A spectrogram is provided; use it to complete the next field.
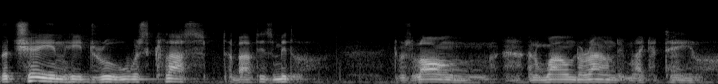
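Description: At a very slow pace, a man talks at medium pitch with ordinary pitch variation and big swings in loudness. Background noise is noticeable. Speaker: audiobook narrator. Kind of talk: dramatic audiobook narration of a Victorian ghost story. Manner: theatrical, voicing characters like a gruff scoffing Scrooge; building suspense, ominous and deliberate.

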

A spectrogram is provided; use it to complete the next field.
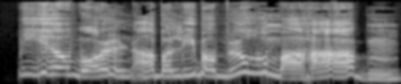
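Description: A man's put-on character voice, shrill, whiny and high in pitch. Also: fairly slow pace. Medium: read story. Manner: whiny, indignant.

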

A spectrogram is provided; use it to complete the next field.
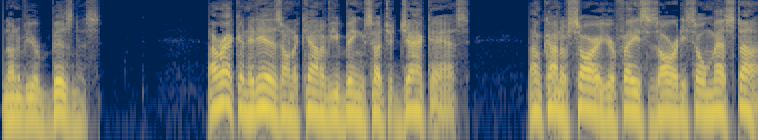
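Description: With lively intonation, a man in a plain, everyday voice talks at a medium pitch and fairly quick pace over a quiet background. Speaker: audiobook narrator. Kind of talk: dramatic audiobook narration of a western, reading aloud with character voices. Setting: studio recording. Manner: tense, gritty, shifting between narration and gruff cowboy dialogue; measured, building suspense before a quick burst of gunfire action.

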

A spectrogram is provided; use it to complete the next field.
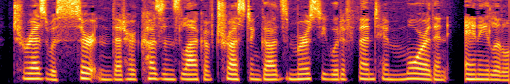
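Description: A woman's dark, mellow voice, fairly low and flat in a monotone, at a fairly quick pace, dry and close with no echo against a quiet background. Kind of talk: audiobook reading. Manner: measured, even, earnest; formal, instructive.

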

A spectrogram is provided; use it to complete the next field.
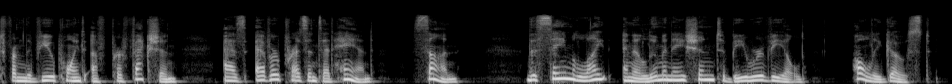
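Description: A woman's fairly low, somewhat breathy voice with a dark, mellow tone and very wide pitch swings, in a dry, close sound with no echo and a quiet background. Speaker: audiobook narrator. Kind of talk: audiobook reading of a spiritual self-help text, scripted and measured. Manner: slow, formal, solemn; even, measured delivery.

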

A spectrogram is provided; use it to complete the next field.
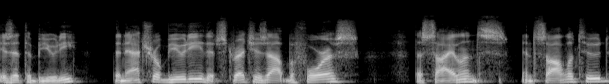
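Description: A man with a normal speaking voice talks at a moderate pace and fairly low pitch, his intonation lively and his loudness very even. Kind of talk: audiobook narration, reading a self-help book aloud. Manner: warm, earnest, conversational teaching tone.

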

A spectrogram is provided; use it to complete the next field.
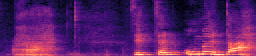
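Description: A woman talks with a Vorarlberg accent at a high pitch. Her tone is animated and playful. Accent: Vorarlberg Alemannic-tinged Austrian German. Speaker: storyteller. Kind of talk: live folk-tale storytelling to an audience, ghost story. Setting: stage with live audience. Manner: animated, conversational, playful voices for characters; addresses listeners directly, with asides and laughter.

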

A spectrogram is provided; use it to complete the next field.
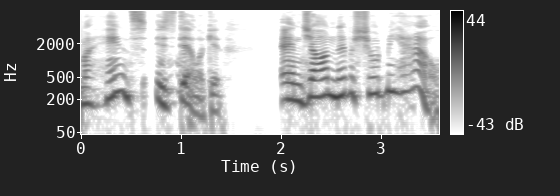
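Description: A man puts on a character voice, pitched high. He goes at a fairly slow pace with big pitch swings. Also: very clean recording, silent background.

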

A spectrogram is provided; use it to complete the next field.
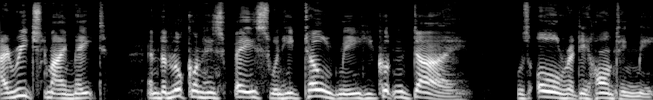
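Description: The sound is dry and close with no echo. A man with a plain, everyday voice, fairly high in pitch, speaks with lively intonation. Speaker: audiobook narrator. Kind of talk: dramatic first-person audiobook narration of a wartime battle scene. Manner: tense, urgent storytelling building through gunfire and death; voices characters' shouted and dying lines within the narration.

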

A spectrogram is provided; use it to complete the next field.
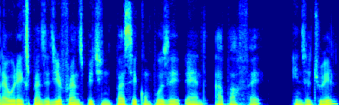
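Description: A man's voice, somewhat breathy, with a dark, mellow tone. The sound is dry and close, with no echo. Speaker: French language teacher. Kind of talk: language drill audiobook.

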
